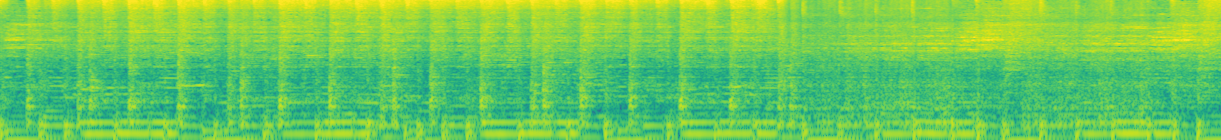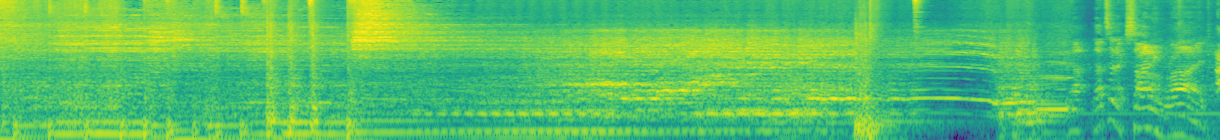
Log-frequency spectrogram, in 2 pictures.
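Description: Rock band playing live in a small room: drum kit, electric guitar and bass guitar driving a loud repeating riff. About two-thirds of the way through, the bass and drums drop out and ringing guitar is left. A final hit ends the song a few seconds before the end, and voices follow.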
